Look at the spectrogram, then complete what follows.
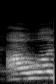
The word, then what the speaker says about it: hour: all it's not pronounced as hover it is pronounced as r or our so he's an hour late ah again it's a vowel sound he's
